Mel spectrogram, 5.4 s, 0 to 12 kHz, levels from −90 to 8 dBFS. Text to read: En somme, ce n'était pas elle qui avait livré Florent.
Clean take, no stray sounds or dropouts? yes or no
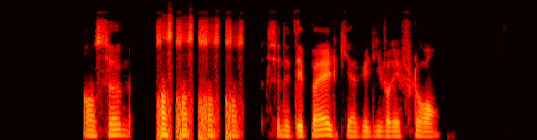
no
